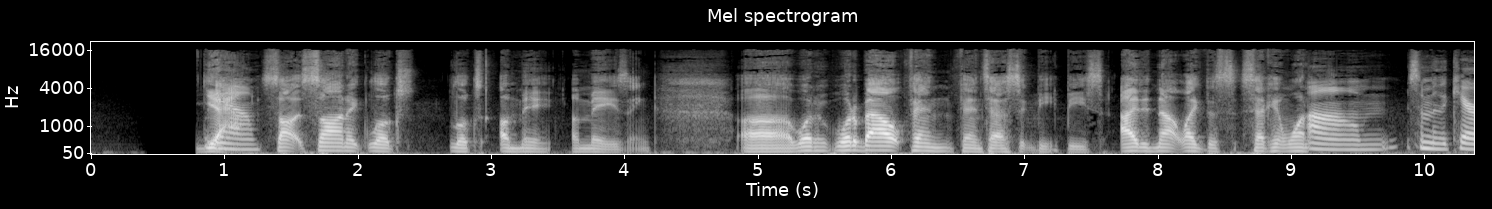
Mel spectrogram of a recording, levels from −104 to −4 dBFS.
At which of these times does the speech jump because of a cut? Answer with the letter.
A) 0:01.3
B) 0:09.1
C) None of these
B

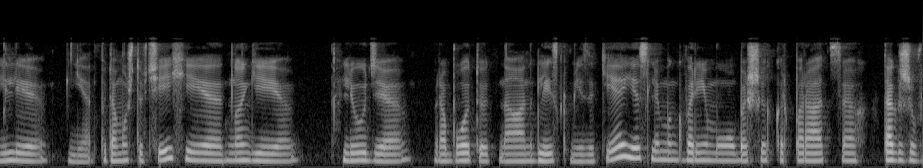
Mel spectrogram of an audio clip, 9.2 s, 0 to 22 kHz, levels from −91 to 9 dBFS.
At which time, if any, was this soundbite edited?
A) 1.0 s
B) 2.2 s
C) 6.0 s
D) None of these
B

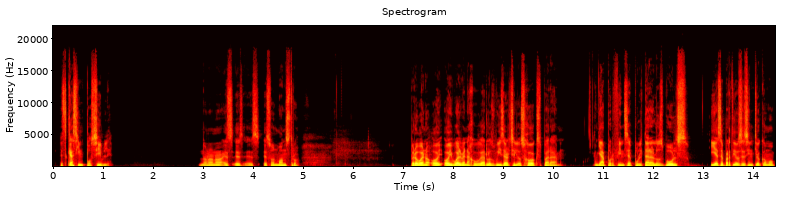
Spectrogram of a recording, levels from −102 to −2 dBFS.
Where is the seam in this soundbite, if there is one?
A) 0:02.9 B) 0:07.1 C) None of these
A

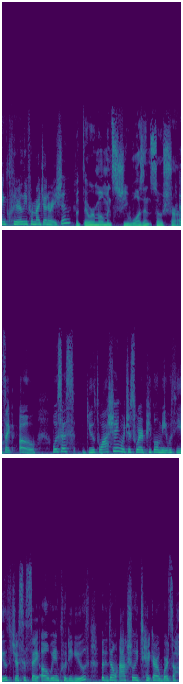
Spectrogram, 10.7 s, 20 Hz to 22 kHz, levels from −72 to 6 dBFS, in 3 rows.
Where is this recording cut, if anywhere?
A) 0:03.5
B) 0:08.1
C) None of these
C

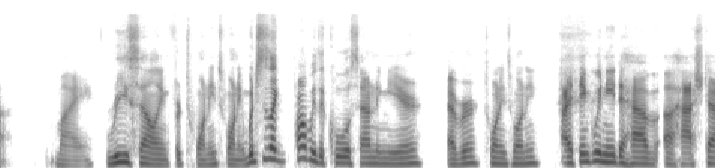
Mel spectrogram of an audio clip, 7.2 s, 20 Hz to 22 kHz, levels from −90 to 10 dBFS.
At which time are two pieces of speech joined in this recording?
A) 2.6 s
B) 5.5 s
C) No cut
B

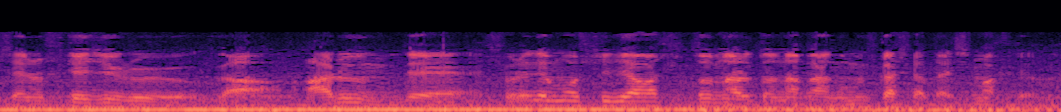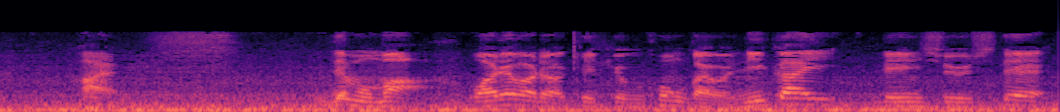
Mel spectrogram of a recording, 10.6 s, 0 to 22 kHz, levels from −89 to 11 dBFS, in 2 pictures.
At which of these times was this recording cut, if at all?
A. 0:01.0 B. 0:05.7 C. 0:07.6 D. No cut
C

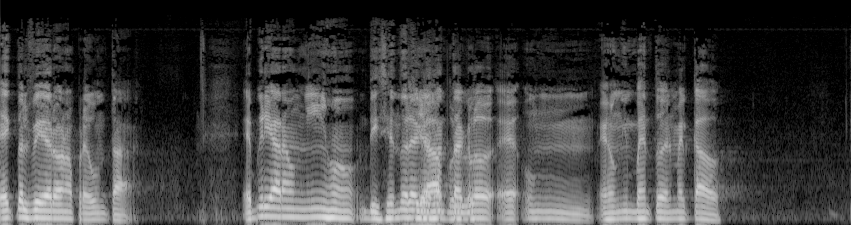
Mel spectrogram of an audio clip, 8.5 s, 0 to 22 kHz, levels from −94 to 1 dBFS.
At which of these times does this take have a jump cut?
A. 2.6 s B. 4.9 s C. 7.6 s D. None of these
A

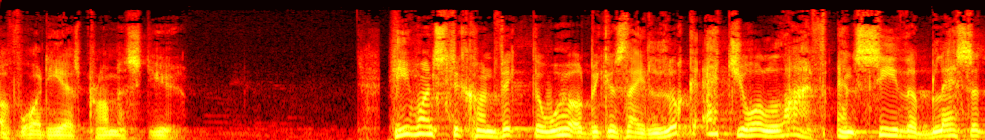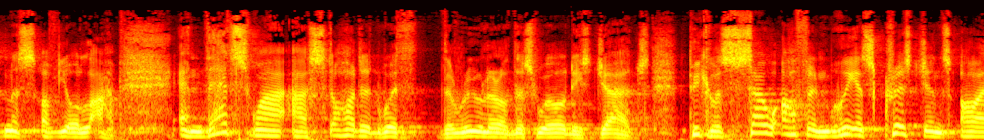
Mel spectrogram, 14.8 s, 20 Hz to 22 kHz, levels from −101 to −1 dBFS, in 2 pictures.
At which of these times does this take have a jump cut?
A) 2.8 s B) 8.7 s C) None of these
A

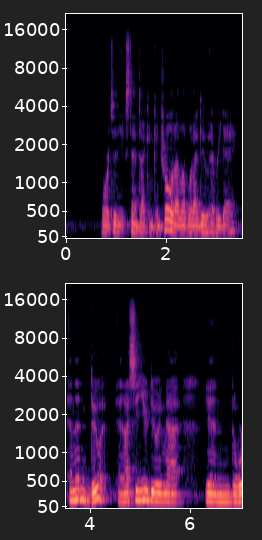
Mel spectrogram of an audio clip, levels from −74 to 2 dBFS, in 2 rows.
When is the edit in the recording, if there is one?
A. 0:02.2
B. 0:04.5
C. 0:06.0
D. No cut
D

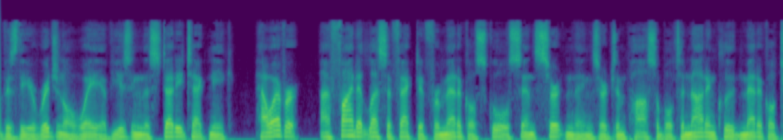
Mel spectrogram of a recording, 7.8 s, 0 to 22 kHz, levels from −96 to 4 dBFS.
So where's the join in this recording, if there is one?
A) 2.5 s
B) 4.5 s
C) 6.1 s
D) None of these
C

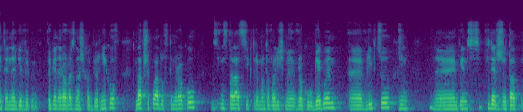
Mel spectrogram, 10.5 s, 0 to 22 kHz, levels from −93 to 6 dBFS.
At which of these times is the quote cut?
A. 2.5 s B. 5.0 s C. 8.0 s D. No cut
C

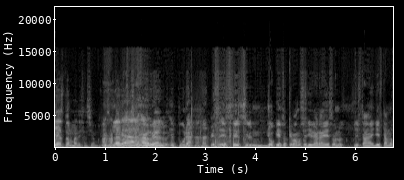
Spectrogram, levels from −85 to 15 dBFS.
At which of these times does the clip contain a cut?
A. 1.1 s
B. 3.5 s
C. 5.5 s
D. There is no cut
A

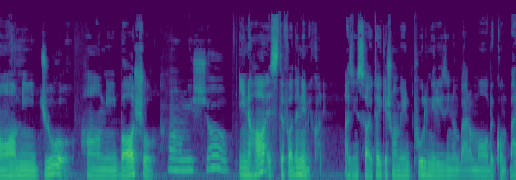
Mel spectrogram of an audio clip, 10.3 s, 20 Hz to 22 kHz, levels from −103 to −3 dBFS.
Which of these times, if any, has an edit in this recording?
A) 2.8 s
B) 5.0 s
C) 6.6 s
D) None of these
D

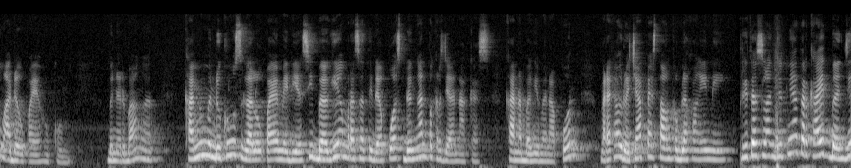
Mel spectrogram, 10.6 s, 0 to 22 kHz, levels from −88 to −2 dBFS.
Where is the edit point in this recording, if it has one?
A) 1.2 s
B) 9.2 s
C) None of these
B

